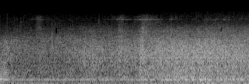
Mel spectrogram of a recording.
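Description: City bus engine and road noise heard from inside the passenger cabin, a steady hum under a noisy rush that grows gradually louder.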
